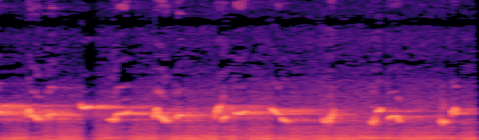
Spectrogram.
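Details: Yellow-vented bulbul, caged, long rapid song used to provoke other bulbuls into singing; loud whistled notes around mid pitch with quick down-slurred flourishes in a steady chattering run.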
